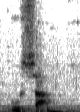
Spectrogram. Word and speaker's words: Usopp: I just want to let y'all know it's pronounced Usopp.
